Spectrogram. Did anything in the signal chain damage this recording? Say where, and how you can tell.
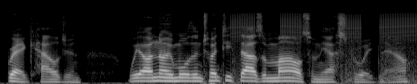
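Yes. From 2.30 s to the end, computer activity noise enters at the analogue stage. A buzzy chirping pulses around 70 times a second, roughly 20 dB below the speech, independent of it. Processor or graphics load is disturbing the shared ground. A spectrogram shows evenly spaced vertical striations.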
